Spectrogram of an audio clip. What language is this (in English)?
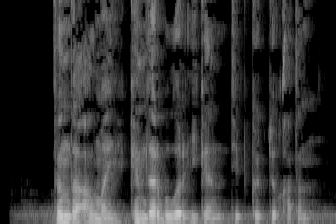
Bashkir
